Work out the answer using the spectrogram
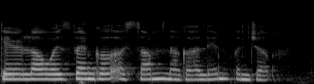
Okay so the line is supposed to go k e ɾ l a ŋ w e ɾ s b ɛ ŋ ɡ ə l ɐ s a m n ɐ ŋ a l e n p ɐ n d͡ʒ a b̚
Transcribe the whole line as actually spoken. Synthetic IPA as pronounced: k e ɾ l a w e s b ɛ ŋ ɡ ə l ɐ s a m n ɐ ɡ a l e n p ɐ n d͡ʒ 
